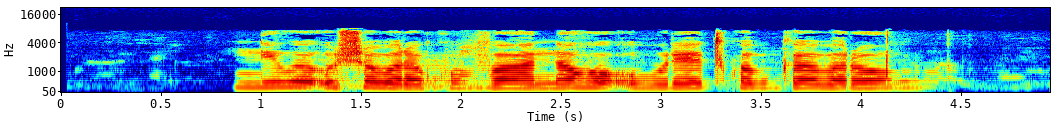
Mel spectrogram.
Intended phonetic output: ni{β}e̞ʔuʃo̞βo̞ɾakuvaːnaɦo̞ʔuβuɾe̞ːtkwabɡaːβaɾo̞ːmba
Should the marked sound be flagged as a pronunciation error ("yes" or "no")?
yes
